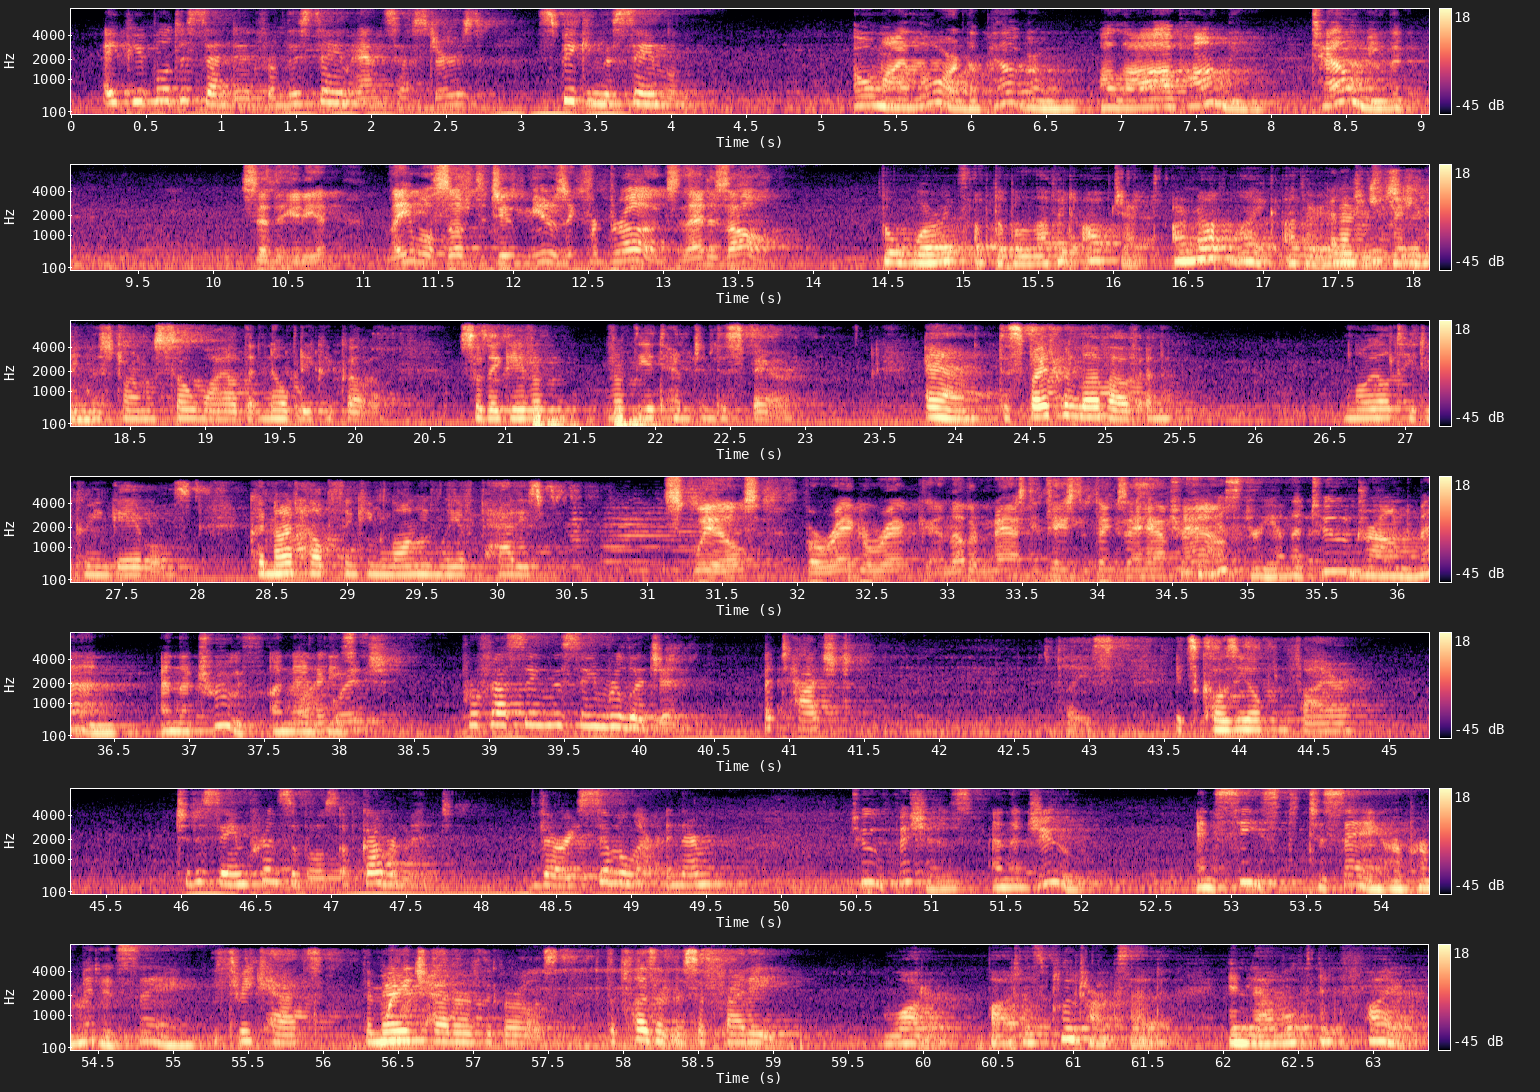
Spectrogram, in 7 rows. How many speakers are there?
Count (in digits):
5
